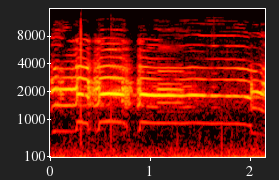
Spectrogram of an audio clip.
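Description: A rooster gives a single drawn-out, hoarse crow that holds a steady, nasal pitch and trails off at the end, over a faint low hum.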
